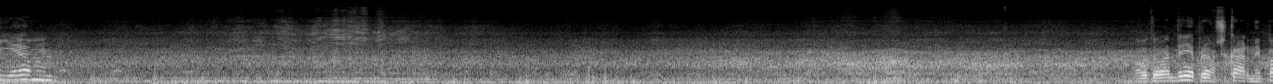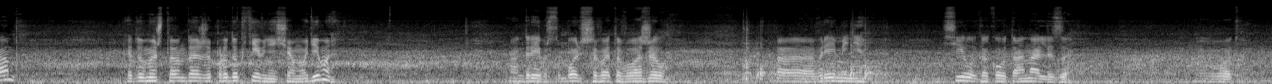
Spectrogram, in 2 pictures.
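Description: Skateboard wheels roll steadily over pavement.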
